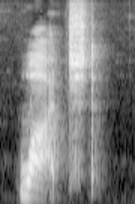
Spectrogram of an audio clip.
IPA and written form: wɑːtʃt (watch)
